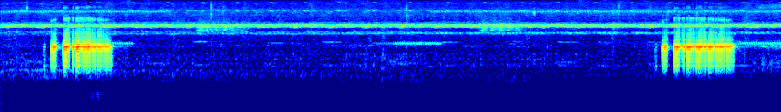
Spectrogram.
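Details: Wild frog vocalizing, recorded live: two short, buzzy, pulsed calls about six seconds apart, each roughly half a second long, over a steady high insect drone.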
